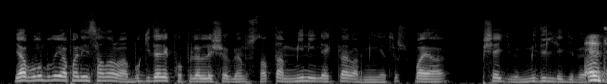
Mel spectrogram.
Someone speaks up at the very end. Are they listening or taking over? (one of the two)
taking over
